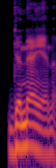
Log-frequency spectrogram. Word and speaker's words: Ghanaian: Um he's a gyian. Is that how you pronounce it? Ganaian Ganaian okay Ganaian uh he he uh migrated here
